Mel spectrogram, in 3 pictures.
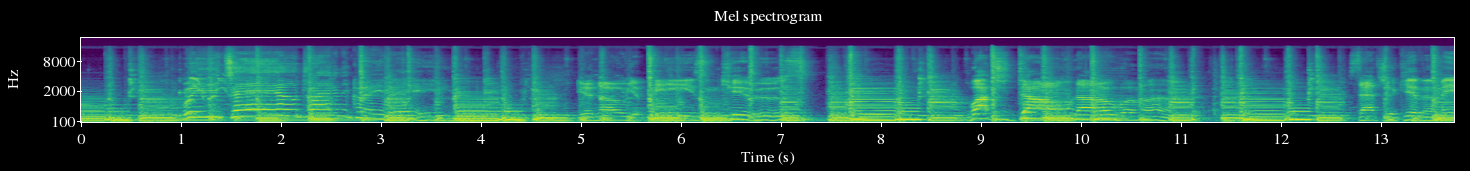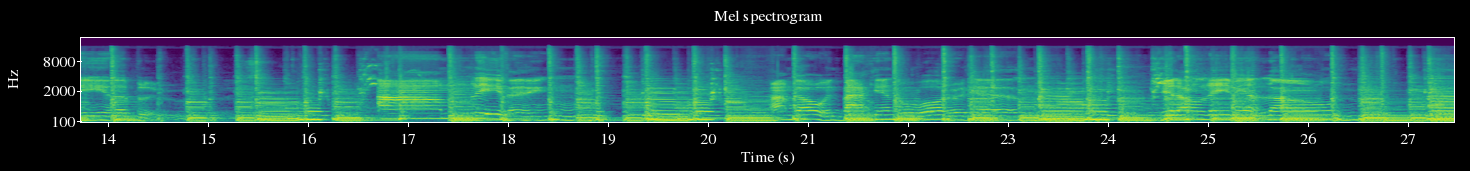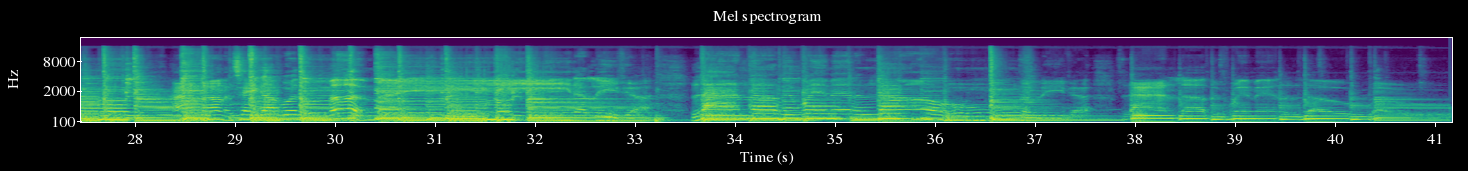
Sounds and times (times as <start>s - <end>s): Steel guitar, slide guitar: 13.9s - 20.8s, 21.9s - 34.5s.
